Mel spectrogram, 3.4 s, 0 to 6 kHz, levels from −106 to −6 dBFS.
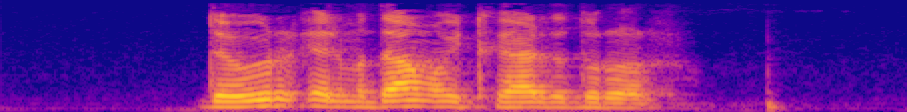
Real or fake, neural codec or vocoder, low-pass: real; none; 5.4 kHz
